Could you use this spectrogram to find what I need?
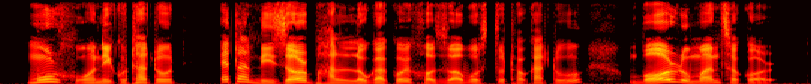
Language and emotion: Assamese, happy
